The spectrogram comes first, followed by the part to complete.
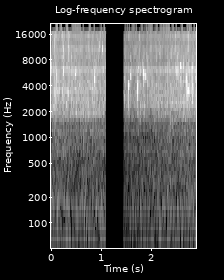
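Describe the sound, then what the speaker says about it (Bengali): Potatoes fry in hot oil in a pan as part of a mutton curry, a steady close hiss with fine crackles that drops out briefly near the middle before resuming. "কেটে ধুয়ে রেখেছি এই আলুগুলো দিয়ে দেবো ভেজে নেওয়ার জন্য।"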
